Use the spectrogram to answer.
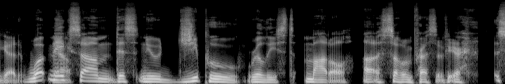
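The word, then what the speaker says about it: Zhipu: So it says Jipu, but I'm aware that it's not actually pronounced Jipu. It is Jipu. Jipu.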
